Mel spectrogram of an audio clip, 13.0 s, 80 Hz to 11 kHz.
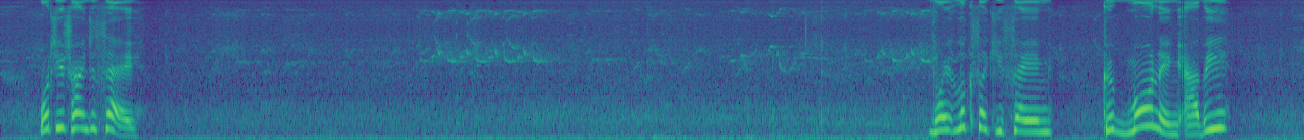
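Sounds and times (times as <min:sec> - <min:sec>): background hiss: 0:00.0 - 0:13.0
faint bird chirps: 0:02.1 - 0:09.5.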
